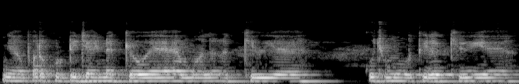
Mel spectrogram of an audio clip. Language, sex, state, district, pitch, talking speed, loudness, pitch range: Hindi, male, Uttar Pradesh, Shamli, 155 Hz, 185 wpm, -15 LUFS, 155-160 Hz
